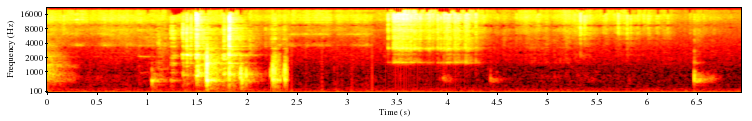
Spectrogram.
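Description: Spoon clinking and scraping against a bowl while a dry spice rub with celery seed is stirred together, a few clustered bursts of tapping and rattling with quiet pauses between, close and alone.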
